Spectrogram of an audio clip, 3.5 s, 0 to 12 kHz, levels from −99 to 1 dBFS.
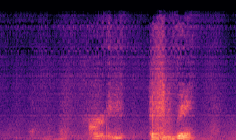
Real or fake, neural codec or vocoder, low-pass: fake; codec, 44.1 kHz, 0.9 kbps, DAC; 10.8 kHz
